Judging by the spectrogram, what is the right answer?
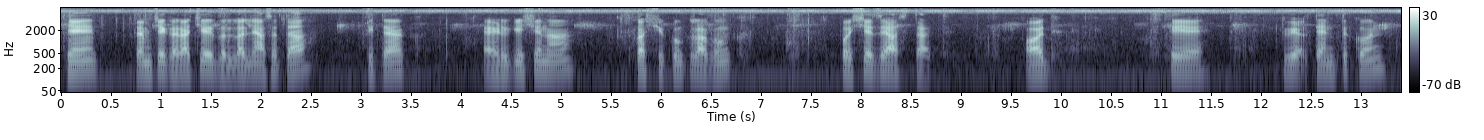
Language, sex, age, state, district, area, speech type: Goan Konkani, male, 18-30, Goa, Salcete, rural, spontaneous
